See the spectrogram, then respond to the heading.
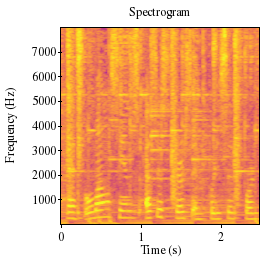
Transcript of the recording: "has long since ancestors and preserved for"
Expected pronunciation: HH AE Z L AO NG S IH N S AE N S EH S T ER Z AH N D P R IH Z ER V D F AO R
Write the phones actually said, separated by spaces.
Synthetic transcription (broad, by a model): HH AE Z L AO NG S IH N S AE S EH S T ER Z AH N D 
